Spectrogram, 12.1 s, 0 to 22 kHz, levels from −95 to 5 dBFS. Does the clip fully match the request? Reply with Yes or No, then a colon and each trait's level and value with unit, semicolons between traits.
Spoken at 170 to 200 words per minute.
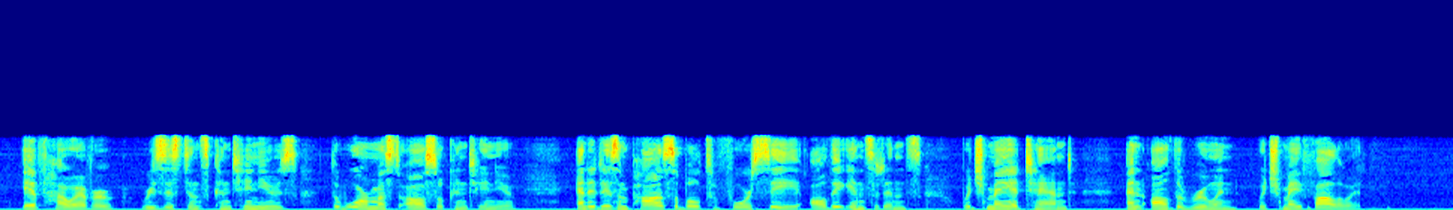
No: average, 145 wpm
